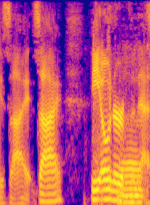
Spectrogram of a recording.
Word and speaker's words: Tsai: How do you say Tsai, the owner of the Nets. Tsai, yeah.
